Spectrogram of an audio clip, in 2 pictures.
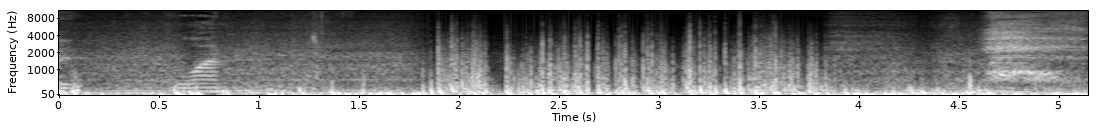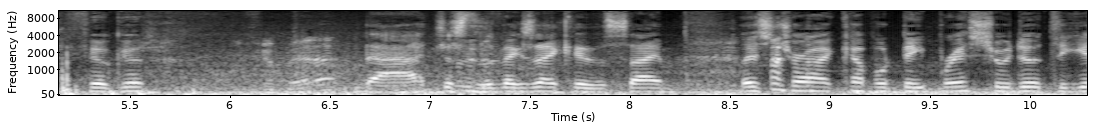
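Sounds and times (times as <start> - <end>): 
speech: 0.0 - 1.2, 5.3 - 10.2
wind rushing in through an open window of a moving car: 0.0 - 10.2.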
